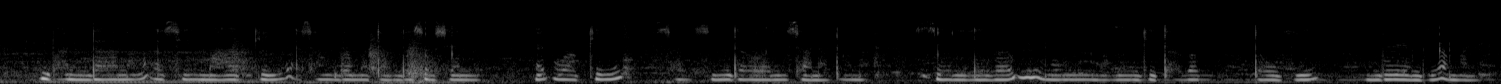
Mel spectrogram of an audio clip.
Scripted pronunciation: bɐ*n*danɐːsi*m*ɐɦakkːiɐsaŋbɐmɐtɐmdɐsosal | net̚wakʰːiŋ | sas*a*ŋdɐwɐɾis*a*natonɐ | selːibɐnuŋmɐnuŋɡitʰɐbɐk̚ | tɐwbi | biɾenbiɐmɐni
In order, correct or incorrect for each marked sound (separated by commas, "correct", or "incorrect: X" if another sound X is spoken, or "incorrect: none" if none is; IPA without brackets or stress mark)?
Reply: correct, correct, incorrect: i, correct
